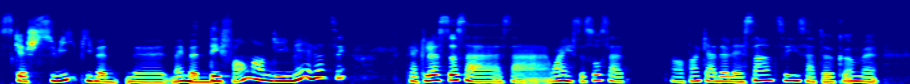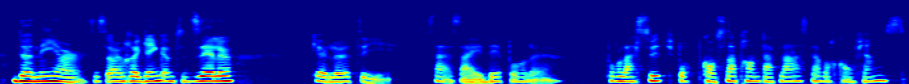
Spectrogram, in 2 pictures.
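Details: Adult woman speaking French; fluent speech.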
